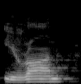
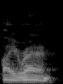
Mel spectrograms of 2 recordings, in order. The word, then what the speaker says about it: Iran: reporter for mispronouncing Iran our country is named Iran not Iran who also questioned him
